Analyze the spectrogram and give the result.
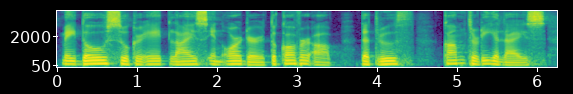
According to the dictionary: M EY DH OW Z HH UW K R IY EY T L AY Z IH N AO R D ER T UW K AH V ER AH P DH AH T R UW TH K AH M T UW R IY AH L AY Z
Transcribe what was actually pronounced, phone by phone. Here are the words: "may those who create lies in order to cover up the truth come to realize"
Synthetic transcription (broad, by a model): M EY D OW S HH UW K R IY EY T L AY S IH N AO R D ER T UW K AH V ER AH P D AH T R UW TH K AH M T UW R IY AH L AY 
